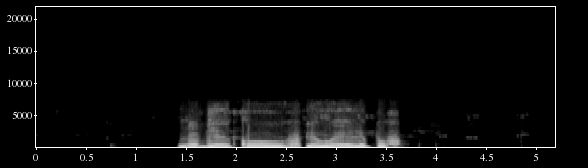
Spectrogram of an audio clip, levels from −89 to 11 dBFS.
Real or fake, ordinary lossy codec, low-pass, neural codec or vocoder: real; Opus, 24 kbps; 7.2 kHz; none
